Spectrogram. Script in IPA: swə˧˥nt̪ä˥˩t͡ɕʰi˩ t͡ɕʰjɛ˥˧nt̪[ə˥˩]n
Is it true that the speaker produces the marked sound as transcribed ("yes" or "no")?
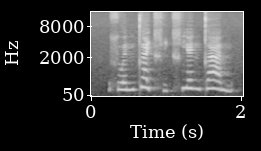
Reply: no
